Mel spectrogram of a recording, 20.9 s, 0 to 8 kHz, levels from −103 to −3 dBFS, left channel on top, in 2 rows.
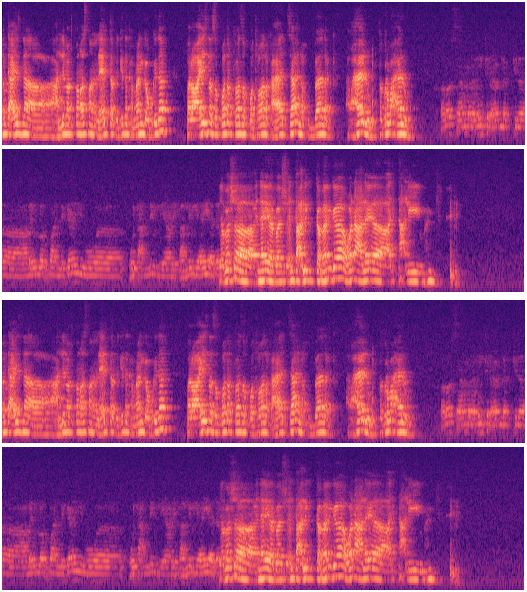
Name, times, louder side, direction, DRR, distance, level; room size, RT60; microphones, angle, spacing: voice 1, 0.0-3.4 3.7-8.2 14.8-19.6, left 3 dB, 70° left, 0.6 m, -21 dB
voice 2, 8.8-15.2, equal, 5° left, 1.3 m, -36 dB
10.0 x 5.1 x 2.3 m
head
